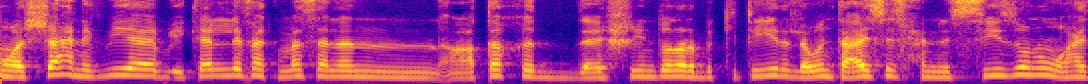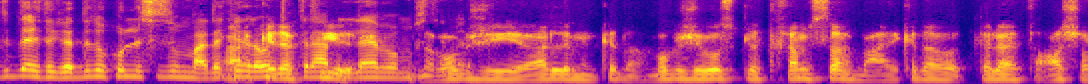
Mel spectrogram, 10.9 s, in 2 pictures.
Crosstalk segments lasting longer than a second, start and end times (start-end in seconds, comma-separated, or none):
6.5-8.0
